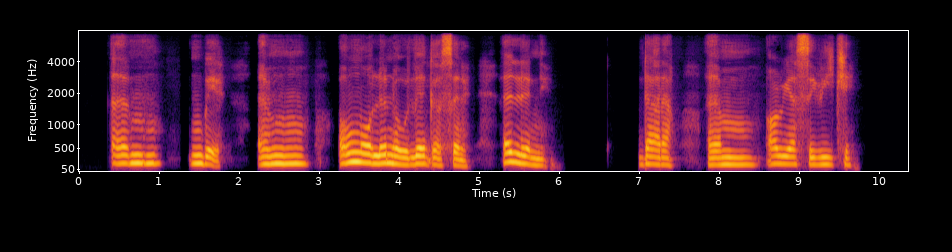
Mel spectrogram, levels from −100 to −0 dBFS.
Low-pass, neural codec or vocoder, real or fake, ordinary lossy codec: 7.2 kHz; codec, 16 kHz, 0.8 kbps, ZipCodec; fake; none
